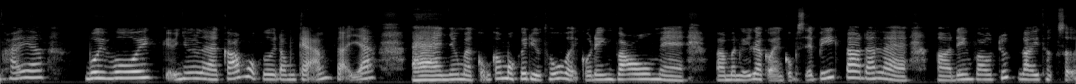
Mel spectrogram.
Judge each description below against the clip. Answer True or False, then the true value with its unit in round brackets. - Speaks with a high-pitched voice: True (240 Hz)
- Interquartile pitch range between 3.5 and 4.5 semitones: True (3.9 semitones)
